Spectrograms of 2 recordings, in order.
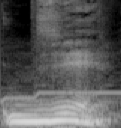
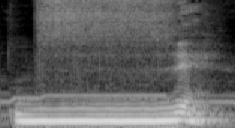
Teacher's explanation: Es como si el sonido viniera de una especie de enjambre de abejas que empieza a producirse en la parte interior de mi boca y el sonido choca contra mis dientes y digo Y, con los dientes cerrados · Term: sonido arrastrado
